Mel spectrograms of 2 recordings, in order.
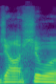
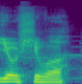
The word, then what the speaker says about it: Joshua: I have no idea if I should pronounce his name as Joshua or Yoshua. Because it's Yoshua in Japanese and Joshua in English. It's supposed to be Yoshua.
